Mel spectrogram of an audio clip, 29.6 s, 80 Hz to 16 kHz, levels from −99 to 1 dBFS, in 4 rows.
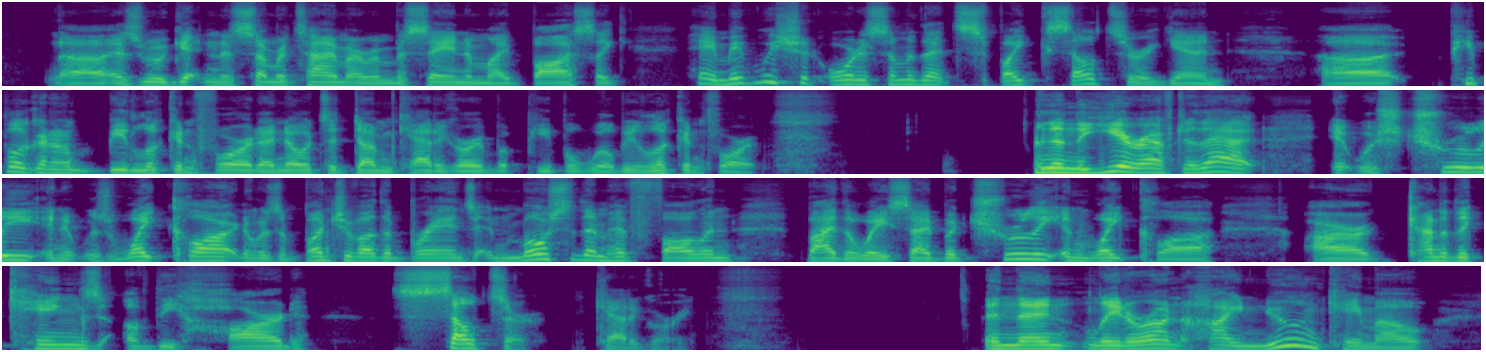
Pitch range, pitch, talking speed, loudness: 125-165 Hz, 140 Hz, 205 wpm, -27 LUFS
